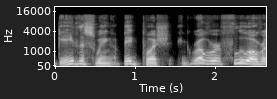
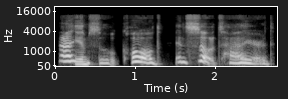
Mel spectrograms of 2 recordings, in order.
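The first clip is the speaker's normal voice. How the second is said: high, slow weary complaint; weary sigh; 12 semitones higher, slower than usual. A narrator's reading. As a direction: sigh it out, worn through. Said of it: "sighed Grover".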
